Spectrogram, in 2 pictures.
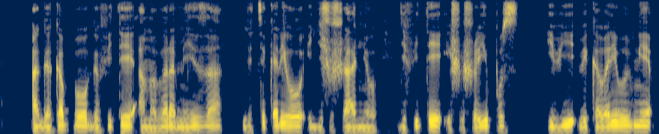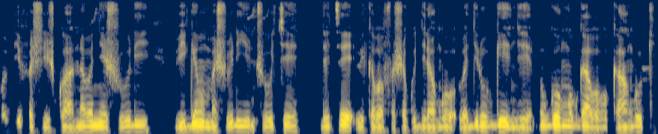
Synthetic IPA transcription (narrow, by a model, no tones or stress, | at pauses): aɡakapo̞ɡafite̞ʔamaβaɾameːza | nde̞t͡se̞kaɾiho̞ʔiɟiʃuʃaːɲo̞ | ɟifite̞ʔiʃuʃo̞jipus | iβiβikaβaɾiβumŋe̞muβjiːfaʃiːʃkwanaβaɲe̞ʃuːɾi | βiːɡamumaʃuːɾijint͡ʃuːce̞ | nde̞t͡se̞βikaβafaʃakuɟiɾaŋɡo̞βaɟiɾuːb̚ɡeːɲɟe̞nub̚ɡo̞ːŋobɡaːβo̞βukaːŋɡuke̥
